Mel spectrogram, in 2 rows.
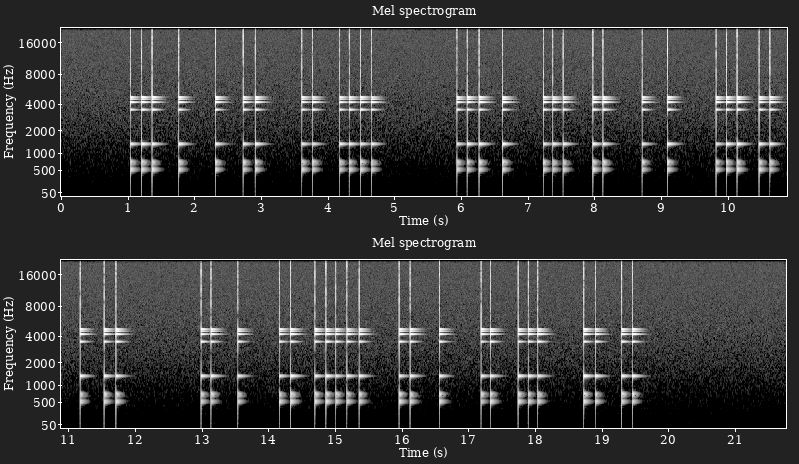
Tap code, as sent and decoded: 3-1 1-2 2-4 / 3-1 3-2 1-1 3-2 1-2 / 2-1 2-5 2-1 2-3 2-2
LBI LMAMB FJFHG

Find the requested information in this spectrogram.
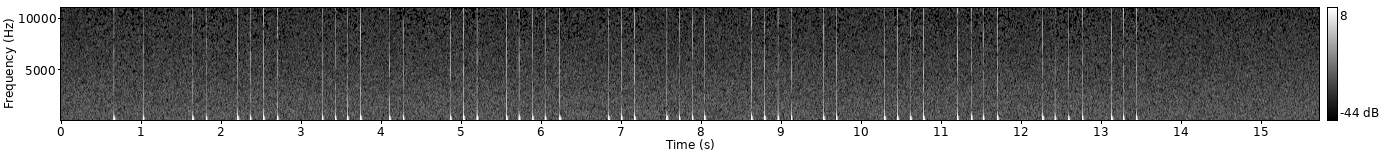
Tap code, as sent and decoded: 1-1 2-4 4-2 3-5 3-4 4-2 4-4 4-3
AIRPORTS

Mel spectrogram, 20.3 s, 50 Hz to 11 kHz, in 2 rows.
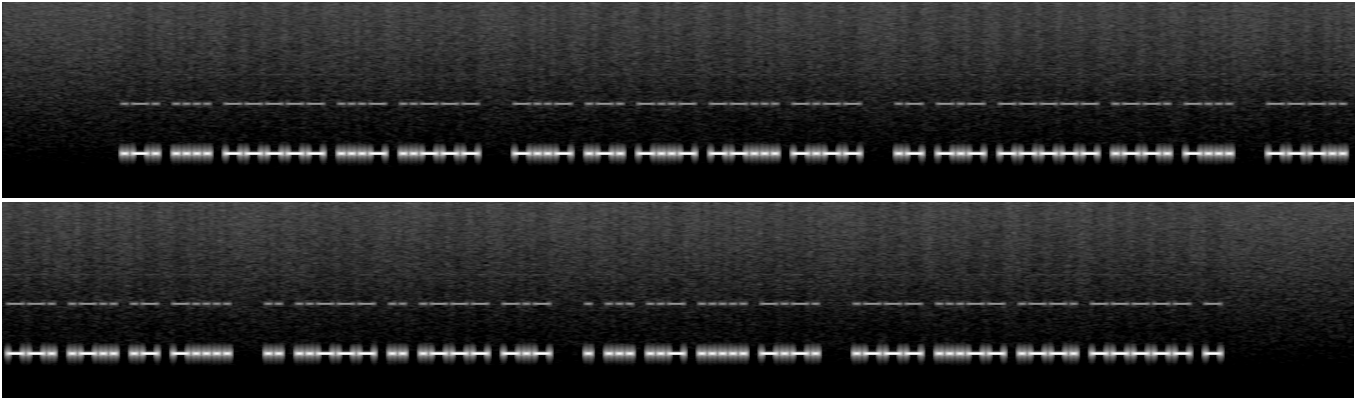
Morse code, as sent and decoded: .-. .... ----- ...- ..--- / -..- .-. -..- --... -.-- / .- -.- ----- .--. -... / ---.. --. .-.. .- -.... / .. ..--- .. .--- -.- / . ... ..- ..... -.-. / .--- ...-- .--. ----- -
RH0V2 XRX7Y AK0PB 8GLA6 I2IJK ESU5C J3P0T

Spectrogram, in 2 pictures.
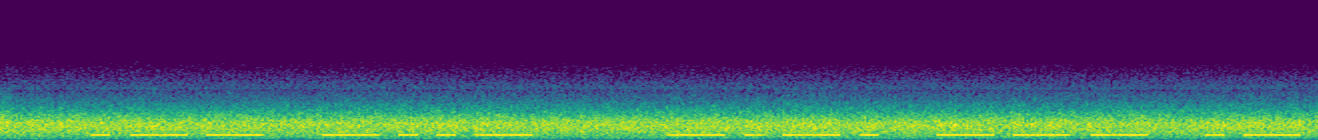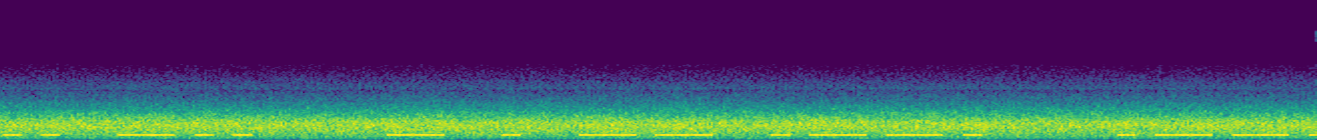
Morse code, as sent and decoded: .-- -..- / -.-. --- .-.. -.. / - . -- .--. / …
WX COLD TEMP …

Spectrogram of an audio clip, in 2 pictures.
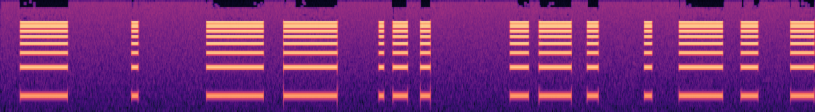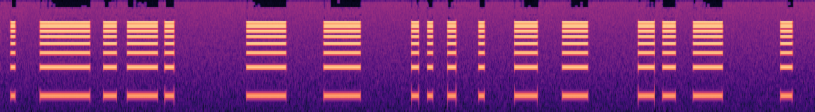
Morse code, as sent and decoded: none

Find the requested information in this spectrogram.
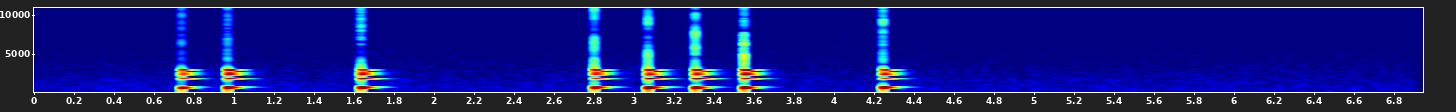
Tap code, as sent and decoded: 2-1 4-1
FQ

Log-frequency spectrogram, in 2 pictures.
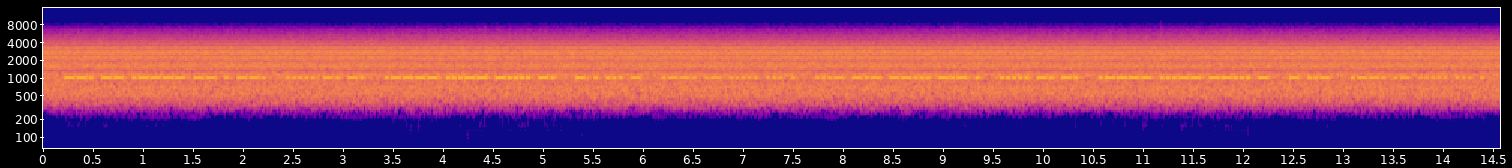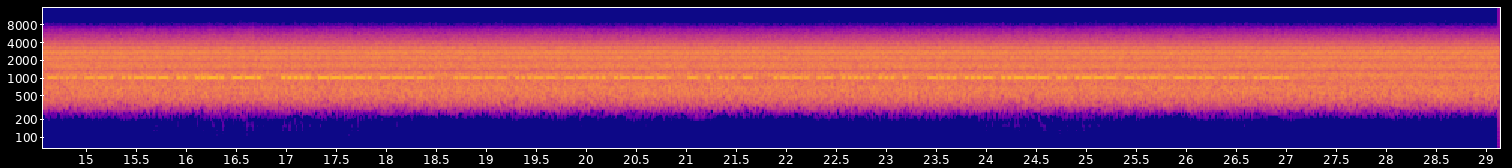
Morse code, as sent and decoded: --. -- .---- -- . --. / ..... -. -. / .---- ...-- -.... -. / - . ... - / .--. .- ..... ... . / ...- -.- --... -.- . / ..... -. -. / .---- ...-- --... - / - ..- / .--. .- ..... ... . / -... --. ..--- .. ..-. --. / ..... ----. ----. / .---- ...-- --... .---- / - . ... - / .--. .- ..... ... . / -... ...- ..--- .. .--- -..-. --.- .-. .--.
GM1MEG 5NN 136N TEST PA5SE VK7KE 5NN 137T TU PA5SE BG2IFG 599 1371 TEST PA5SE BV2IJ/QRP

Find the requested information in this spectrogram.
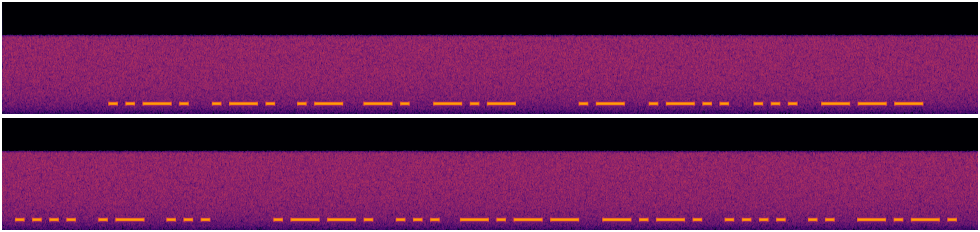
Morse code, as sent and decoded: ..-. .-. .- -. -.- / .- .-.. ... --- / .... .- ... / .--. ... -.-- -.-. .... .. -.-.
FRANK ALSO HAS PSYCHIC

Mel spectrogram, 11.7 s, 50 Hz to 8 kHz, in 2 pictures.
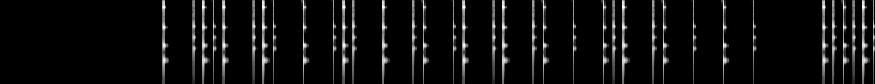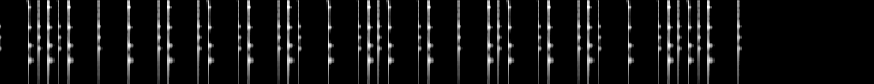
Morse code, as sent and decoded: -.-. -. ----- .-- - / ... ..- ----. -.-- .--. -..-
CN0WT SU9YPX

